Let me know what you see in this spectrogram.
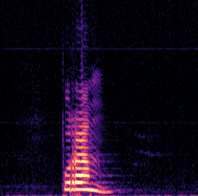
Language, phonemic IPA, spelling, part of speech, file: Tamil, /pʊrɐm/, புறம், noun, Ta-புறம்.ogg
- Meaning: 1. outside, exterior 2. heroism, bravery, valour 3. side; part, face, surface 4. back 5. backside, behind, background, rear 6. backbiting, aspersion, calumny 7. gossip about intrigue between lovers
